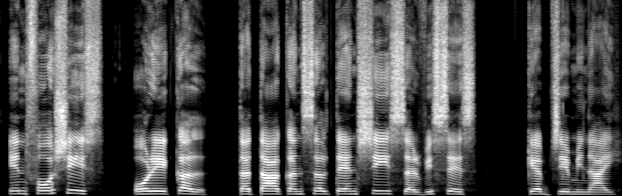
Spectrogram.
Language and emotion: Manipuri, neutral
